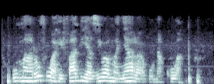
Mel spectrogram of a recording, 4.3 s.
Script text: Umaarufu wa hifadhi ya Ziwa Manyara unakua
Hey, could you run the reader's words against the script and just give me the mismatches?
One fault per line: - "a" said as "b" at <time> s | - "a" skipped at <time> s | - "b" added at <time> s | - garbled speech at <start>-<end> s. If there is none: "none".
none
